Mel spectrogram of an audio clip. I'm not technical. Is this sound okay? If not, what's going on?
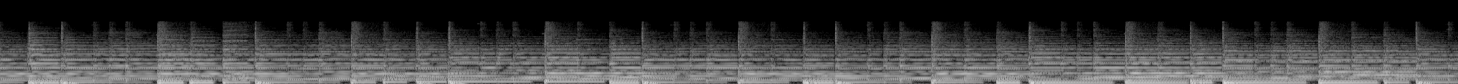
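Yes, it sounds fine.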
